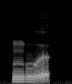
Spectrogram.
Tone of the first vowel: falling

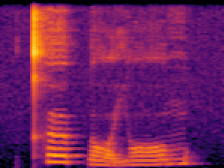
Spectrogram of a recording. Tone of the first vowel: high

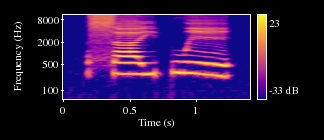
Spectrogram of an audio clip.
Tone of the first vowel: high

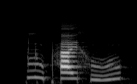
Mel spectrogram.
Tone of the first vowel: falling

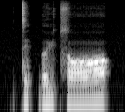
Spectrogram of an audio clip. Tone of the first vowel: rising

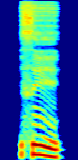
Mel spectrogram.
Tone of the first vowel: falling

